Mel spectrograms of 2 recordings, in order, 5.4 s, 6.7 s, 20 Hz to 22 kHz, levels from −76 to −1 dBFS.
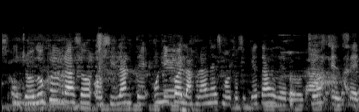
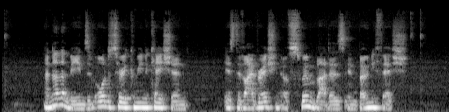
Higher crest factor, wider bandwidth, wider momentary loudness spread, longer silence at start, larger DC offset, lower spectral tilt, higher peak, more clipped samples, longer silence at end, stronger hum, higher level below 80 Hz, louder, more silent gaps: first, 20 dB vs 12 dB; second, 9.4 kHz vs 14.5 kHz; about the same, 10 LU vs 10 LU; second, 0.05 s vs 0.65 s; neither; second, -3.5 dB/octave vs -5.5 dB/octave; second, -6 dBFS vs -2 dBFS; neither; second, 0 s vs 0.65 s; neither; second, -52 dBFS vs -46 dBFS; second, -26 LUFS vs -13 LUFS; neither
